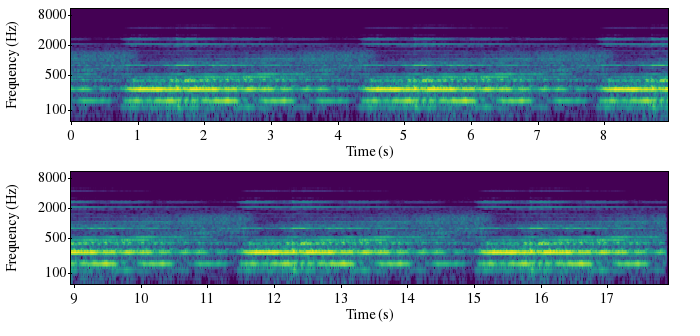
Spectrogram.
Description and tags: Synth Wave
Manipulated, loops, music, beep, loop, song, electronica, bop, created, beat, electronic, Sample, sound, track, dance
